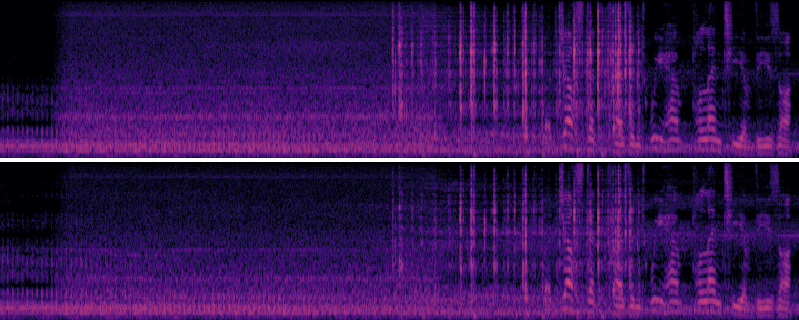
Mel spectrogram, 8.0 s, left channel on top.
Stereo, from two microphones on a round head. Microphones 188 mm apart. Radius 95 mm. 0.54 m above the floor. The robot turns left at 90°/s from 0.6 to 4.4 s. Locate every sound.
0.0 s a helicopter: 60° right (ahead or behind); by 8.0 s 50° right (ahead or behind)
3.9 s typing on a keyboard: 70° left (ahead or behind); by 6.4 s 35° left (ahead or behind)
5.4 s a man speaking: centre (ahead or behind)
